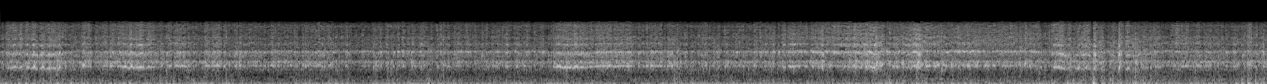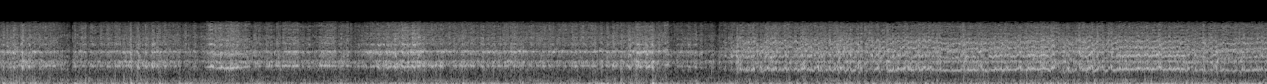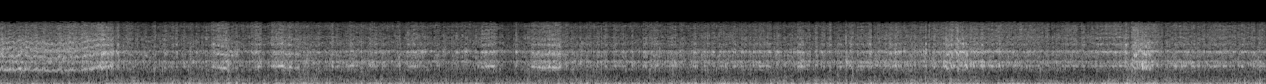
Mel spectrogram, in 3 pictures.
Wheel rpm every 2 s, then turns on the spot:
230, 230, 230, 230, 230, 220, 230, 230, 230, 220, 170, 160, 160, 210, 230, 230, 230, 230, 230.
none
